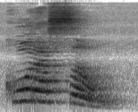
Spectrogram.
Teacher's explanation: coração são é a sílaba tônica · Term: oxítona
